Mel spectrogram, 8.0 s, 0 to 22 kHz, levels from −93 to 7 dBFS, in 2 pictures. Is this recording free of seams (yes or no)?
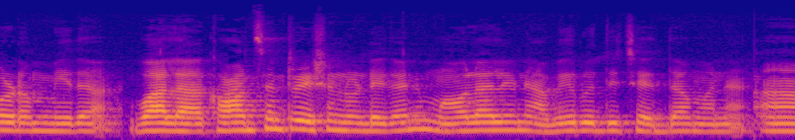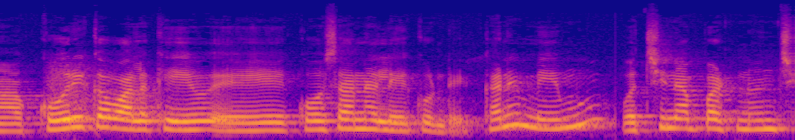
yes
